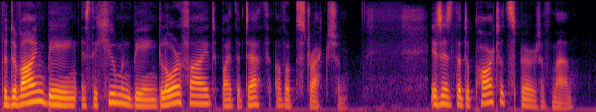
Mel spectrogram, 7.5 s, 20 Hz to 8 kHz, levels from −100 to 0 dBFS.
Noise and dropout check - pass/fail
pass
